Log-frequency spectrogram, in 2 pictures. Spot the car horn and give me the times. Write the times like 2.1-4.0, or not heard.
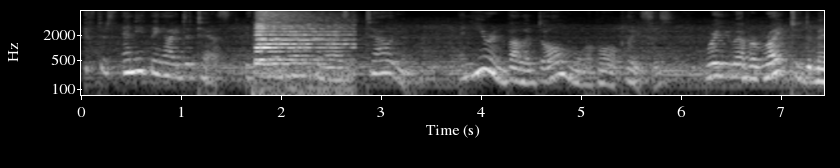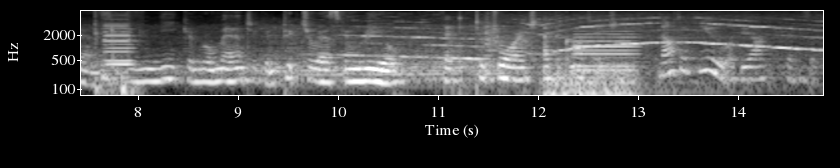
1.7-2.8, 7.5-8.1, 12.0-13.1.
